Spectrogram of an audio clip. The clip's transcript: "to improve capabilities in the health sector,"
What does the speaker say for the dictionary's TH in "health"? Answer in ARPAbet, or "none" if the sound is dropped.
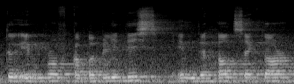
T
